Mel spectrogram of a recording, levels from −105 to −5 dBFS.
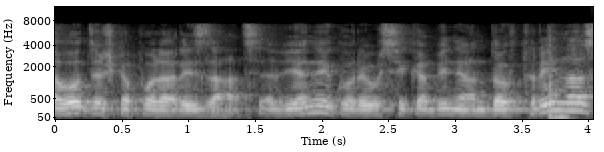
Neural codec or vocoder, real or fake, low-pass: none; real; 7.2 kHz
